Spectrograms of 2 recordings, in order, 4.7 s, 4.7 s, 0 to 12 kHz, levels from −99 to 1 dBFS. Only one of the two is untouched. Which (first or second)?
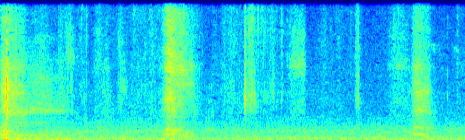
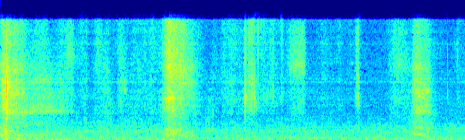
first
